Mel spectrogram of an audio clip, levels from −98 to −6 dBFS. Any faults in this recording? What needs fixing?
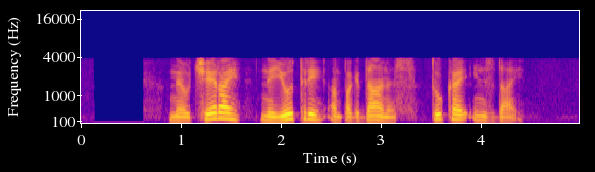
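No faults; nothing to fix.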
